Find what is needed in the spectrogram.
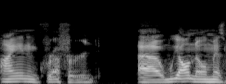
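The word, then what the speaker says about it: Ioan Gruffudd: And I believe pronounced Ian Grufford.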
